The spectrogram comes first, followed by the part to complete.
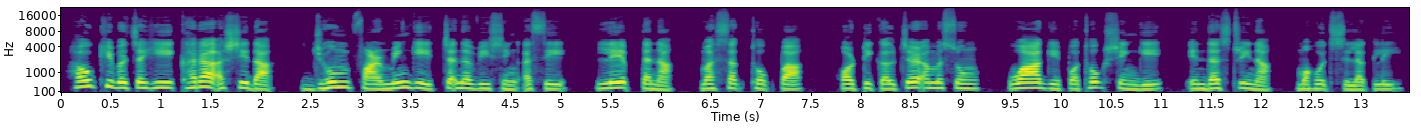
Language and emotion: Manipuri, neutral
